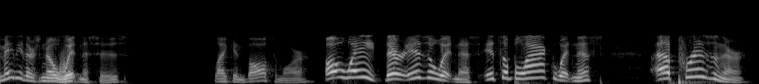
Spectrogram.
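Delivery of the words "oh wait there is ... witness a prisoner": high-pitched mock astonishment; mock surprise. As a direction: feign sudden amazement, pitched way up. Mock surprise at finding a witness.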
